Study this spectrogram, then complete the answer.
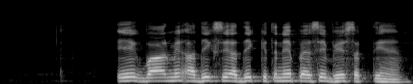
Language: Hindi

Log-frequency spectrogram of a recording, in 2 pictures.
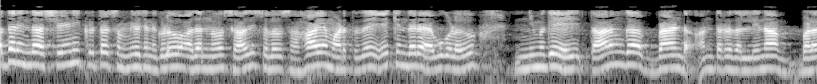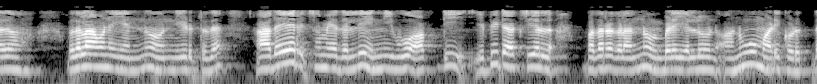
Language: Kannada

